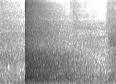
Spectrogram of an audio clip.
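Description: A single sharp metal clank of a dumbbell being knocked or set down about half a second in, ringing and echoing in the room as it fades over about a second and a half.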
